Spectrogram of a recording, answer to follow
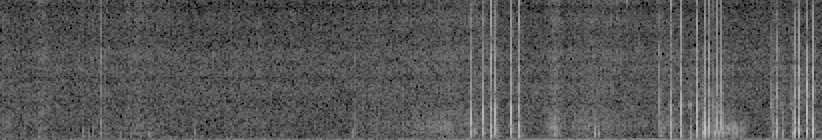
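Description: Wooden popsicle sticks being handled and pressed together: a few faint ticks at first, then a run of quick, sharp clicks and clacks in the second half.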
